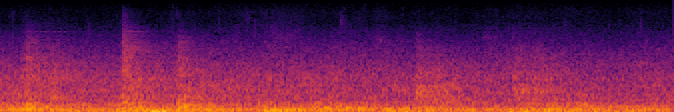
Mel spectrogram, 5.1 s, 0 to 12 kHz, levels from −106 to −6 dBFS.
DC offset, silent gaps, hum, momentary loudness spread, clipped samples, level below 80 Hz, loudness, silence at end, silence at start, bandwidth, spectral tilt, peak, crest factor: under 0.1%; none; none; 5 LU; under 0.1%; -36 dBFS; -36 LUFS; 0 s; 0 s; 5 kHz; -10 dB/octave; -18 dBFS; 14 dB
